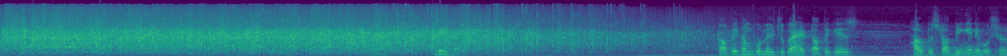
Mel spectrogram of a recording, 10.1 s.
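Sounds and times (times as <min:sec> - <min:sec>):
audience applause: 0:00.0 - 0:07.6
speech: 0:04.4 - 0:04.6, 0:07.2 - 0:10.0.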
